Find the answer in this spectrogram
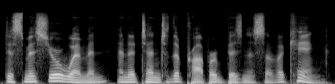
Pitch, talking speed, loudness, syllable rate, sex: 110 Hz, 215 wpm, -18 LUFS, 5.7 syllables/s, male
